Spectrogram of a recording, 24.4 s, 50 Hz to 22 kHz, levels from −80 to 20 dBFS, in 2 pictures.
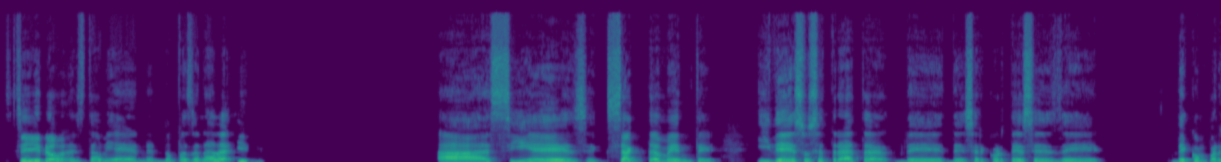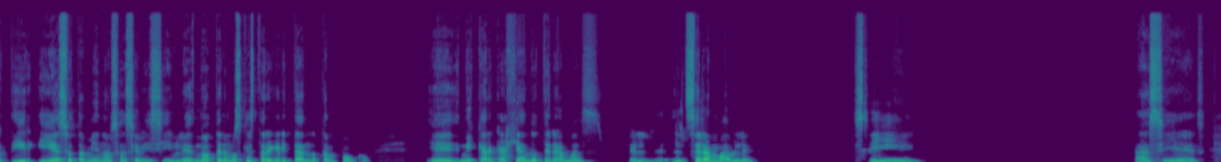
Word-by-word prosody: sí 175 0 +5
no, 190 +3 +3
está 230 +3 -3
bien, 255 +1 -2 0.2
no 210 -1 -5
pasa 230 +1 -1
nada 225 -2 +3
y 310 -1 +1 1.9
Así 115 +2 +4
es, 125 -4 +4
exactamente, 145 - +1 0.4
y 150 -1 -4
de 135 -1 +6
eso 135 +4 +2
se 180 +3 0
trata, 165 +1 +1
de 105 0 -2
de 105 0 -5
ser 115 +2 -3
corteses, 140 -6 -2
de 100 -4 -3 0.6
de 115 0 0
compartir, 115 +4 -1
y 120 -1 0
eso 115 +7 +2
también 120 -5 -3
nos 130 +1 -4
hace 145 +3 -3
visibles. 120 0 -3
No 120 +2 0
tenemos 150 +3 0
que 170 - -1
estar 160 -1 +1
gritando 150 -2 0
tampoco, 135 -5 -6 0.5
eh, 105 -1 0
ni 115 -1 -1
carcajeándote, 185 - 0
nada - - 0
más 215 0 -5 0.2
el 160 +4 -8
el 145 -1 -3
ser 165 +4 +6
amable. 200 +3 +2 1.0
Sí. 145 - -3 2.1
Así 105 +1 -2
es. 120 +4 -6
140 Hz, 115 wpm, -26 LUFS, 115-160 Hz, 2.1 s, de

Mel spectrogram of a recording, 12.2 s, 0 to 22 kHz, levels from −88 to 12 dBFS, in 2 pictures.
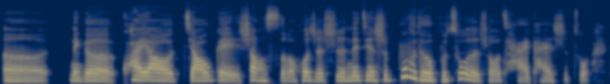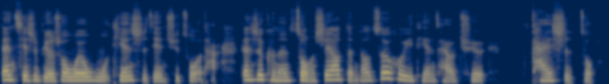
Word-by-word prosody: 嗯， 170 -2 0 0.2
那 195 -1 +1
个 170 -3 +3
快 205 -3 +3
要 185 -2 +6
交 185 +1 +3
给 180 -4 0
上 195 -2 +1
司 175 - -4
了， 165 - -2
或 195 +3 +3
者 180 -1 -3
是 185 +2 -3
那 200 +1 +1
件 200 0 +1
事 195 +3 -3
不 310 - +2
得 190 -7 +5
不 185 +2 -3
做 260 +7 +2
的 185 -5 +1
时 165 - -13
候 165 - -2
才 155 -2 -7
开 160 0 -7
始 165 - -15
做， - - -10 0.2
但 215 +1 +4
其 210 - +1
实 195 0 -2
比 175 - -2
如 170 - +3
说 185 +2 +1
我 180 0 +4
有 175 - +6
5 175 -3 -2
天 190 0 0
时 190 -5 -7
间 160 0 -5
去 175 - -10
做 165 0 -5
它， - - -13 0.2
但 215 0 +1
是 225 +1 +3
可 215 - -4
能 180 0 -1
总 185 -2 +2
是 170 +7 -1
要 225 0 +3
等 225 - -6
到 185 +1 -3
最 280 +9 +3
后 255 -5 -1
1 190 - -1
天 165 -4 -8
才 160 -1 -9
要 150 - -5
去 165 +1 -6
开 - - -10
始 - - -38 0.9
做。 - - -8
185 Hz, 290 characters per minute, -24 LUFS, 170-195 Hz, 0.9 s, 要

